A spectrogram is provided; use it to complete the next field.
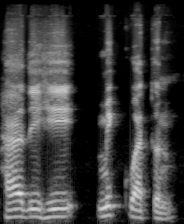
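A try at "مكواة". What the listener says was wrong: Kurang tepat. Panjang pendeknya kurang tepat. Ayo panjang. Mikwatun. Bukan mikwatun ya. Mikwatun.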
